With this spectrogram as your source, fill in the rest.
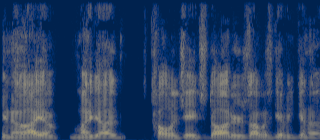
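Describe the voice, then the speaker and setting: A man's medium-pitched, plain, everyday voice at a fairly quick pace, dry and close with no echo against a quiet background. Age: 60s. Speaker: guitarist. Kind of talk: casual interview.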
